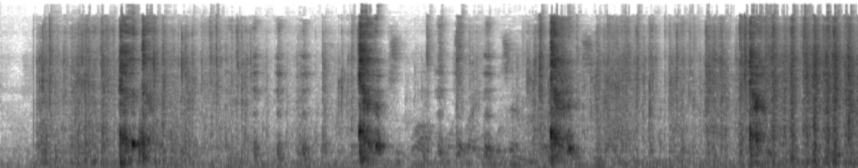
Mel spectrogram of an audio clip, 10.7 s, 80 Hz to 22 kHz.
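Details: Four separate short coughs a few seconds apart with quiet room noise between, from a young child hospitalized 3 nights with pneumonia after months of cough and fever over 40°C; cough with pneumonia.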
